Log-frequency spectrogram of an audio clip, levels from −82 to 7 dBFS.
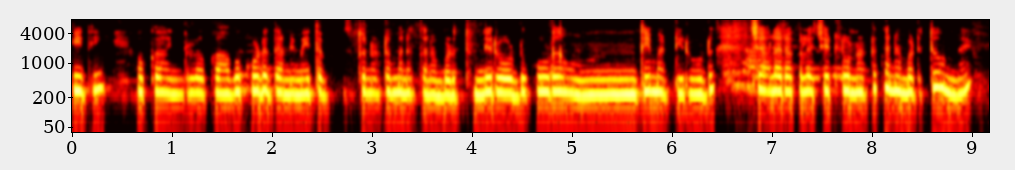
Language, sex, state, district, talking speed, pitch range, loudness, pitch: Telugu, female, Telangana, Karimnagar, 130 wpm, 240-270 Hz, -13 LUFS, 255 Hz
